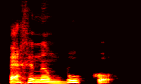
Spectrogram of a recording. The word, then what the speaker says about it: Pernambuco: But I'd like to get started with just talking a little bit about where you're based and maybe where you're from, which is Penombro? – Pernambuco. – Man, I'm striking out in terms of Portuguese pronunciation.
